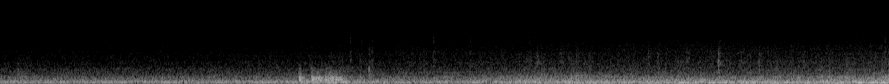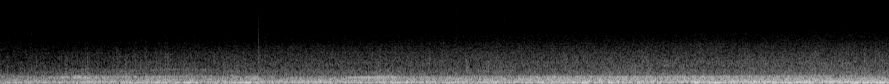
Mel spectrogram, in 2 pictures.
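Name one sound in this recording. A car engine hums steadily from inside and grows louder as the car speeds up.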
